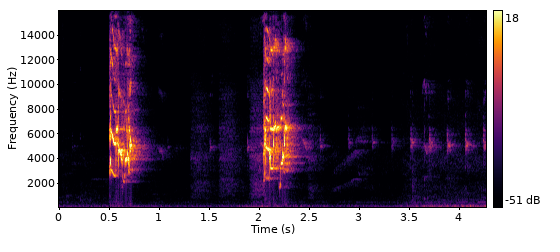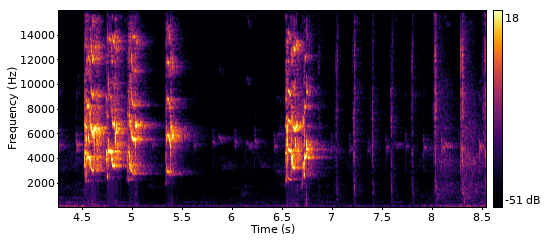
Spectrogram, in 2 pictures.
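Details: Fighter-spirited female lovebird uttering loud harsh rasping bursts spaced a second or two apart, ending in a rapid series of short clicking ticks.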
